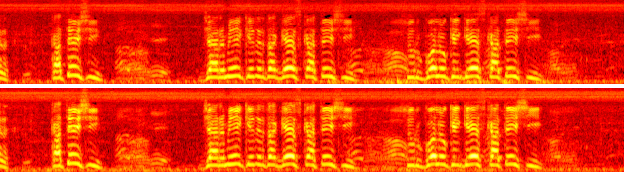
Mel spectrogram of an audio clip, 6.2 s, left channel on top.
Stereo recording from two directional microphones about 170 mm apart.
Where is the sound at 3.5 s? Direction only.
55° right (ahead or behind).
